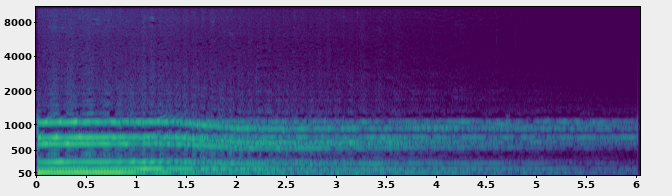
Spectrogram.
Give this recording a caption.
a soft, haunting chord
creepy, digital, drama, dramatic, electronic, haunted, horror, phantom, scary, sci-fi, sinister, spooky, sting, suspense, synth, terror, thrill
